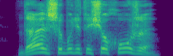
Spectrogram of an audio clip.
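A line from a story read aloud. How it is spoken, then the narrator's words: Shout. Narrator (Russian): прокричал Эдвард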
